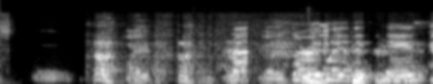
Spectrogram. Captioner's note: laughs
